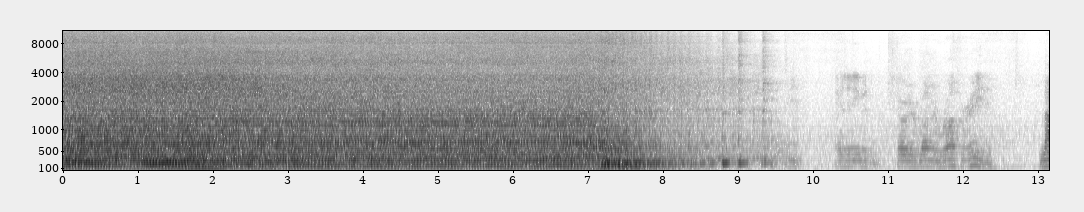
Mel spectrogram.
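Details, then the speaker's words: Small engine with ignition coil air gap at 0.040 in versus the recommended 0.010: fires right up, smooth, even, steady note with no misses or surging, then shuts down cleanly; normal running. "40,000. 40,000 and see what happens. Fire right up."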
